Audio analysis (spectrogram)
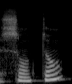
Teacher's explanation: comme la guerre de 100 ans, on fait la liaison T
